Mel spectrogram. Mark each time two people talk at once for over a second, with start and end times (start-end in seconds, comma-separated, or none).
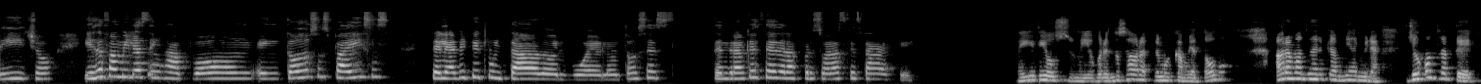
none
